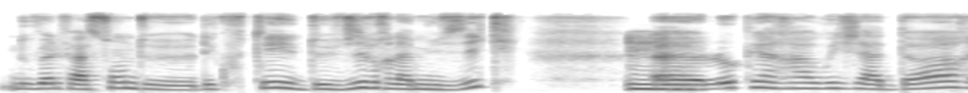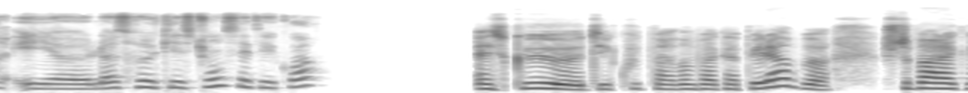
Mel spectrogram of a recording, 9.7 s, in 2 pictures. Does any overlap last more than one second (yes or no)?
no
